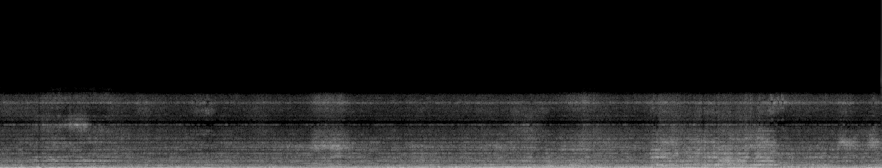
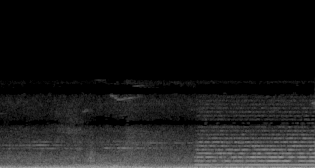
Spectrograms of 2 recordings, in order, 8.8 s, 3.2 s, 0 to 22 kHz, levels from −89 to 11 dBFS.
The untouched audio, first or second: second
